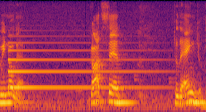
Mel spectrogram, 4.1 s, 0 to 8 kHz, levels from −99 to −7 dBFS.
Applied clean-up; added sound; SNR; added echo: none; Keyboard (musical); 5 dB; none.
